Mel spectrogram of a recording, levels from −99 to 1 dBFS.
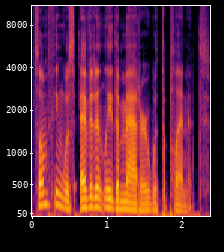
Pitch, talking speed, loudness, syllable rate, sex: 130 Hz, 200 wpm, -18 LUFS, 6.7 syllables/s, male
